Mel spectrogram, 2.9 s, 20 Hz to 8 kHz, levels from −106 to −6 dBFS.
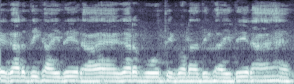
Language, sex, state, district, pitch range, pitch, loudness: Hindi, male, Haryana, Jhajjar, 140-150 Hz, 145 Hz, -12 LUFS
